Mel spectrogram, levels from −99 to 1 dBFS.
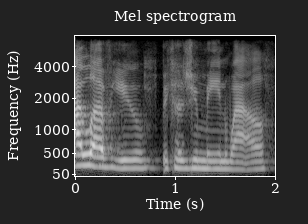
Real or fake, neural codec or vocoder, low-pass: real; none; 7.2 kHz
